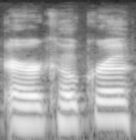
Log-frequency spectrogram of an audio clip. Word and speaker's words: Aarakocra: You basically skipped a syllable in the middle.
